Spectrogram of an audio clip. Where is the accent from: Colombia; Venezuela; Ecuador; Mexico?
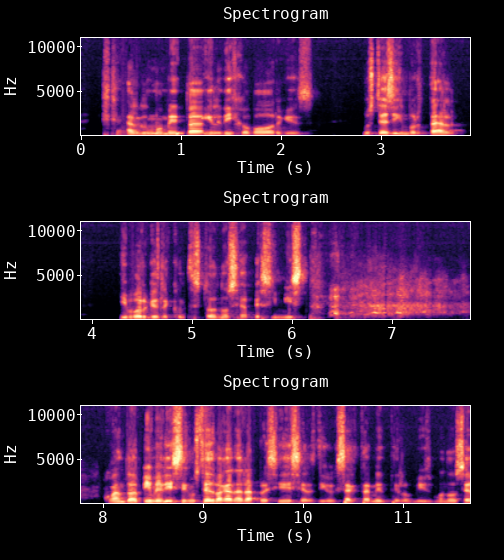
Ecuador; Orellana; born there; Ahí nací yo, en el Yasuní, un sitio que no fue tocado por las glaciaciones del Pleistoceno.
